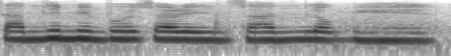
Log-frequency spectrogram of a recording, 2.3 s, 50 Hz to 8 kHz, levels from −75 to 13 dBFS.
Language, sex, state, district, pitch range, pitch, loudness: Hindi, female, Arunachal Pradesh, Papum Pare, 220-235 Hz, 230 Hz, -13 LUFS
